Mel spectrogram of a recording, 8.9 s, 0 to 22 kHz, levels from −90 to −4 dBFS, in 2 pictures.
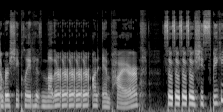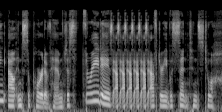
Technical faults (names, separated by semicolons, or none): repeated frames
